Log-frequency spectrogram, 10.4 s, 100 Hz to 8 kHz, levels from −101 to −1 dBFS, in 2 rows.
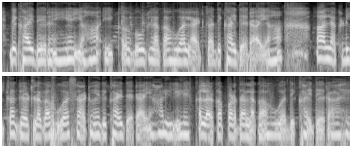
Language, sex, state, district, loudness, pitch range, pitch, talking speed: Hindi, female, Maharashtra, Sindhudurg, -14 LUFS, 195-215 Hz, 205 Hz, 235 wpm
